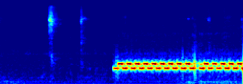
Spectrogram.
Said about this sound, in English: Of course, my phone rings, right?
